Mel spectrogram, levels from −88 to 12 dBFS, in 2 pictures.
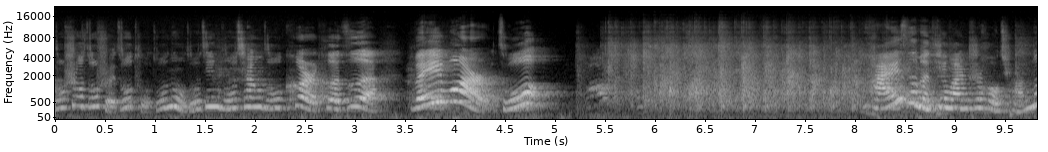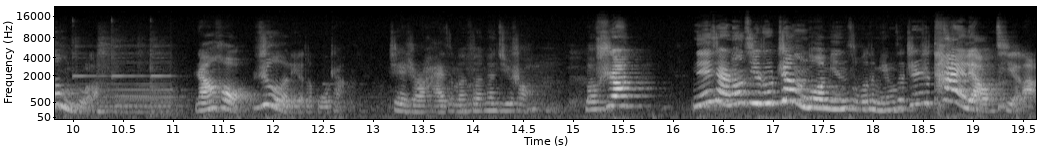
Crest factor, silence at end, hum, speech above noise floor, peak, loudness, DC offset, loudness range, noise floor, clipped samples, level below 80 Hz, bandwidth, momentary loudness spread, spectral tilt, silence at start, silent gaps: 20 dB; 0 s; none; 28 dB; -2 dBFS; -21 LUFS; under 0.1%; 8 LU; -50 dBFS; under 0.1%; -56 dBFS; 16.5 kHz; 19 LU; -2.5 dB/octave; 0 s; none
